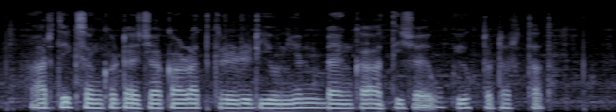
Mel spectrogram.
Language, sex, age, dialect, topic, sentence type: Marathi, male, 25-30, Standard Marathi, banking, statement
